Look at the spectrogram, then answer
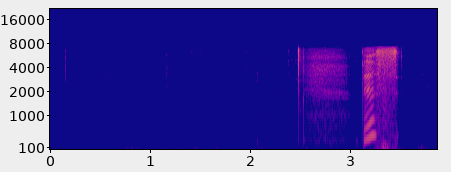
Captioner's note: pause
